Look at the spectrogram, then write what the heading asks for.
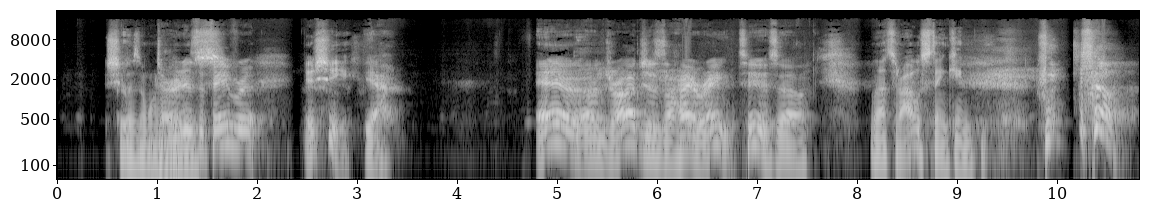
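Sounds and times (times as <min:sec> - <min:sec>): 
speech: 0:00.5 - 0:03.4, 0:04.8 - 0:10.7
loud sneeze: 0:09.8 - 0:10.8.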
